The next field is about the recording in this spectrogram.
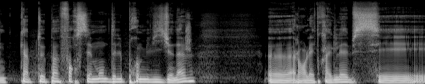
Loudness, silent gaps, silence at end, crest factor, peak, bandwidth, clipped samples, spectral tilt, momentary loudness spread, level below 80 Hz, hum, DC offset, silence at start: -16 LUFS; none; 0 s; 16 dB; 0 dBFS; over 20 kHz; under 0.1%; -5 dB/octave; 5 LU; -38 dBFS; none; under 0.1%; 0 s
